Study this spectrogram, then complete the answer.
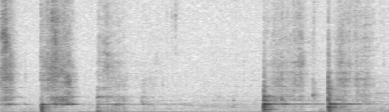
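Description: A utensil scrapes and knocks against a dish of cooked pasta with sauerkraut and fried pork fat, several irregular stirring strokes with quiet pauses between the louder clinks.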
